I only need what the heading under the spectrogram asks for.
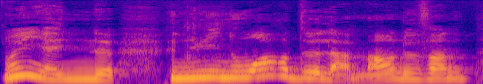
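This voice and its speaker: A woman's voice: a little high, animated, a little fast, dark tone. A woman giving an earnest, casual tarot reading straight to her viewers, with many fillers and restarts. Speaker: intuitive life coach, tarot reader.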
